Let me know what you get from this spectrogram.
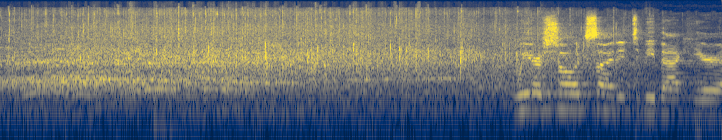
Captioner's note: audience cheers and applauds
